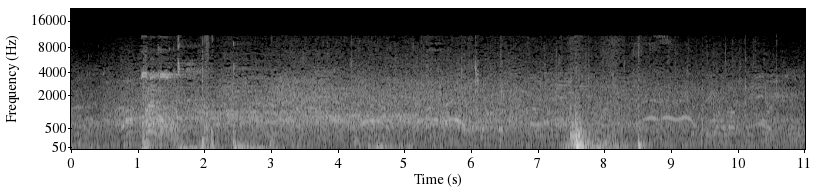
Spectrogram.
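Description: A crowd murmurs and cheers in an arena.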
